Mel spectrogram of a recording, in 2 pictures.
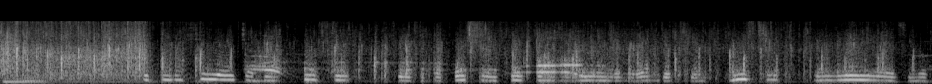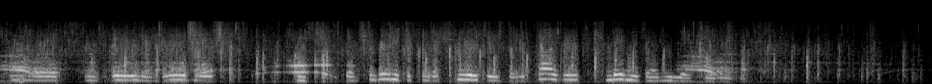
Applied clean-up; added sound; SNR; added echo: neural mask model RNNoise.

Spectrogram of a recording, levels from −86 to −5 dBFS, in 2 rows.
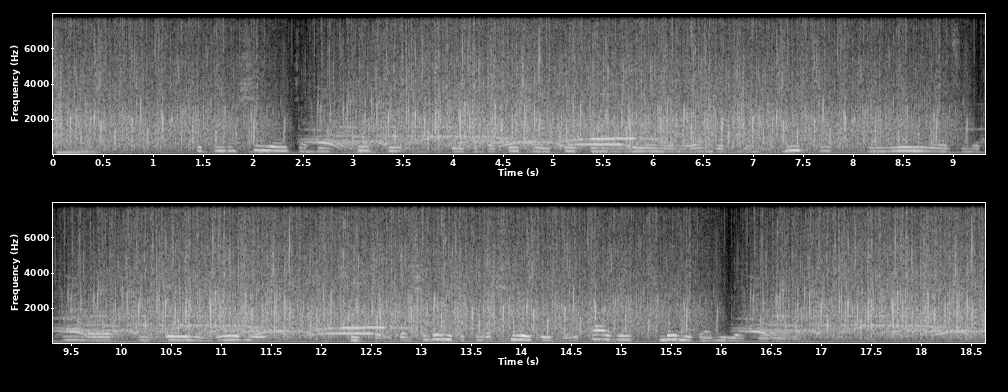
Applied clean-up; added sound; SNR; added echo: none; Applause; -4 dB; none.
